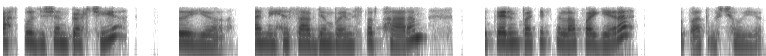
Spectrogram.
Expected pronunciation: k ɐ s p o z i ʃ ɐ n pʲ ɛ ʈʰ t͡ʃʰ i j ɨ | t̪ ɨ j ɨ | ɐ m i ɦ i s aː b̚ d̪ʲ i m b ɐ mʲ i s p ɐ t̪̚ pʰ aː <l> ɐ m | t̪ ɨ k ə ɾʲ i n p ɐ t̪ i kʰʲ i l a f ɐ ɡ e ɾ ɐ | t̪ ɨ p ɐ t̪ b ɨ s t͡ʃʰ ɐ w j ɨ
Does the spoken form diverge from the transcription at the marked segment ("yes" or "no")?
yes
